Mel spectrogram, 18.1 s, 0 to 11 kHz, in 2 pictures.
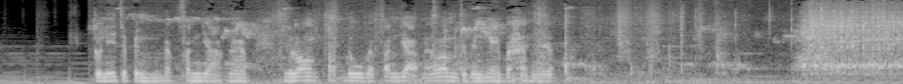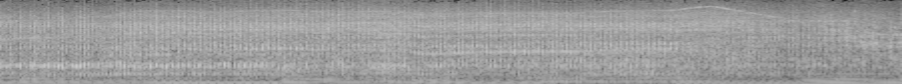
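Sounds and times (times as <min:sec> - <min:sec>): reciprocating saw cutting bamboo: 0:07.9 - 0:18.0.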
